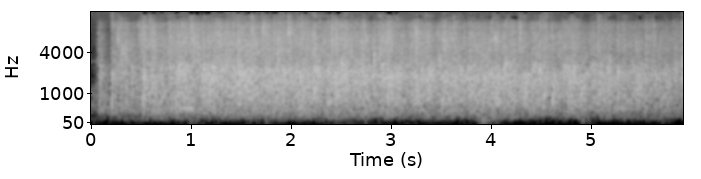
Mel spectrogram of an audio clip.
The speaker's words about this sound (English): And yeah, I cheated and stuck some applause on because right now we all deserve it.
